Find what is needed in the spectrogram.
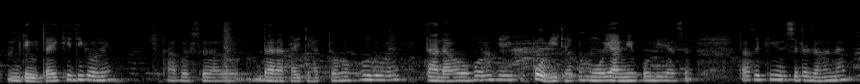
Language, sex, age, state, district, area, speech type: Assamese, female, 60+, Assam, Udalguri, rural, spontaneous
